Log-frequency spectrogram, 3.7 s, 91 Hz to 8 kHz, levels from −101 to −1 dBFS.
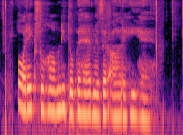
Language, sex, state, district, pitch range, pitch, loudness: Hindi, female, Chandigarh, Chandigarh, 170-205 Hz, 180 Hz, -21 LUFS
